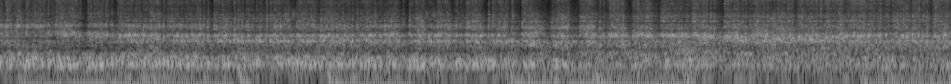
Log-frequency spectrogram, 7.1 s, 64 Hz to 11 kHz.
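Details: Procharged Pontiac G8 V8 after a piston replacement: runs steadily with a constant rumble and faint blower whine, no knocks or misses; owner says it sounds good and has more compression than before.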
